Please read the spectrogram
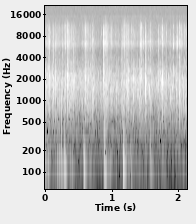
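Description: Near silence between speakers, with a few faint, irregular taps.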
